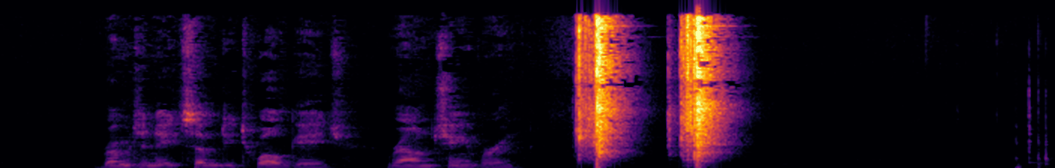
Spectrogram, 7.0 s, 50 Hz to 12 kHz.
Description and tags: Chambering a round in a 12 gauge shotgun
